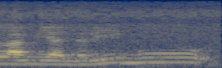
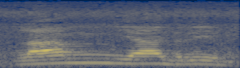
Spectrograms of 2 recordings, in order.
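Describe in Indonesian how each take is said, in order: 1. Kata kedua berakhir dengan vokal akhir u. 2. Kata kedua berakhir tanpa vokal akhir. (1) "Tidak dibaca" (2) "sehingga dibacanya lam yadrib"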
